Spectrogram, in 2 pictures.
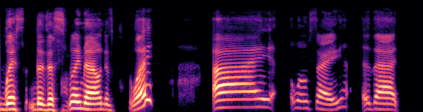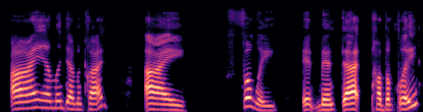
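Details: Dysarthria in an adult woman born with cerebral palsy.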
